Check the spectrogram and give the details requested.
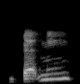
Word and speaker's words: Bettany: Is it Paul Bettany?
